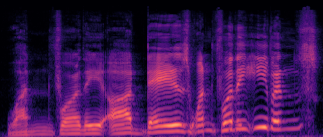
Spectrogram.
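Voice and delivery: high, gleeful sidekick, mildly chortled; chortling henchman. A narrator's reading. Enchilada approves his boss's plan, mildly chortling. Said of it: "chortled Enchilada".

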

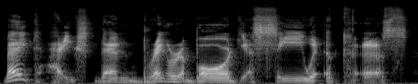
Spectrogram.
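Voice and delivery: bellowing high and loud; thundering. A narrator's reading. Captain thunders at the sentries, loud and high. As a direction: roar the order across the quay. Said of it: "Yardley thundering".

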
